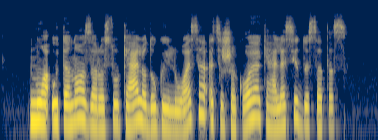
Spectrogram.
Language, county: Lithuanian, Kaunas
